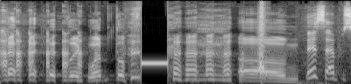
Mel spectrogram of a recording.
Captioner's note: everyone laughs; beep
